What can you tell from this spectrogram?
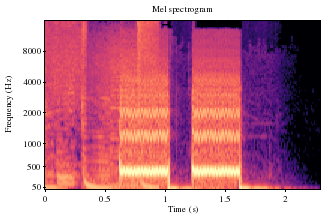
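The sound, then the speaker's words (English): Two steady electronic ring tones of an outgoing phone call, each about half a second with a short gap between, loud and clear after a brief bit of handling noise. “All right, it's ringing.”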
